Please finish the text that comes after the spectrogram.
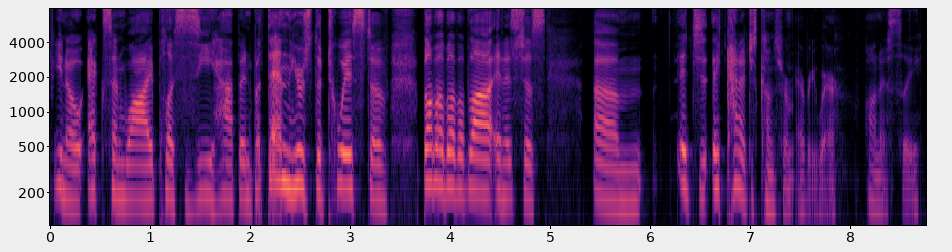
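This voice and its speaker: A young adult woman chatting casually as she answers fan questions, with an animated way of retelling things. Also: medium pitch, no echo, clean studio sound. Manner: chatty, animated retelling with quoted asides and giggles. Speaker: audio roleplay creator answering fan questions. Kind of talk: casual Q&A chat.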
